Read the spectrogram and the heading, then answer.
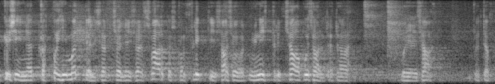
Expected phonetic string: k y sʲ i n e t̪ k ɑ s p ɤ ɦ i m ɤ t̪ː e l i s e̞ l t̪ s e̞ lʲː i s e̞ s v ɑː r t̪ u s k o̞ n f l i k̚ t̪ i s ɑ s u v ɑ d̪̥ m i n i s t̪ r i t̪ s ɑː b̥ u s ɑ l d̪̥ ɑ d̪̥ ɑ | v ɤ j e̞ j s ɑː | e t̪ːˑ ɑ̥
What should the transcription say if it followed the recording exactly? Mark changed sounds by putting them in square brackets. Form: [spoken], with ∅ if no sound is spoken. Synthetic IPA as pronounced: k y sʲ i n e t̪ k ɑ s p ɤ ɦ i m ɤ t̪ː e l i s e̞ l t̪ s e̞ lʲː i s e̞ s v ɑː r t̪ u s k o̞ n f l i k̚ t̪ i s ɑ s u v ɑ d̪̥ m i n i s t̪ r i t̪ s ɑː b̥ u s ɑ l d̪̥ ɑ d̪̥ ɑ | v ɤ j e̞ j s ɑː | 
